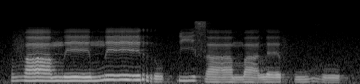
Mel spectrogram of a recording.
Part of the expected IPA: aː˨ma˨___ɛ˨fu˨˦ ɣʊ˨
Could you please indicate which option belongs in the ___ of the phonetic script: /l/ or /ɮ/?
l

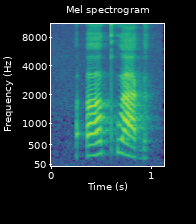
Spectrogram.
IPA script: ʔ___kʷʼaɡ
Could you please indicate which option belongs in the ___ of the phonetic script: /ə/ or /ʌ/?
ʌ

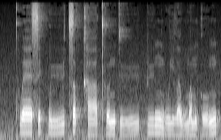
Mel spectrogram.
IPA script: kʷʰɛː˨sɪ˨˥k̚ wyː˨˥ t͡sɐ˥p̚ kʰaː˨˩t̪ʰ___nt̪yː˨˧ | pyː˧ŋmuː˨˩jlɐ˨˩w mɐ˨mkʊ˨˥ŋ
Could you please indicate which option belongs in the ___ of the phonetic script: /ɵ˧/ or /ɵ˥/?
ɵ˧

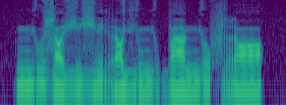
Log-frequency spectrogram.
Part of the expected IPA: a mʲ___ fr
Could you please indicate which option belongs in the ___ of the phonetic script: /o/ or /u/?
o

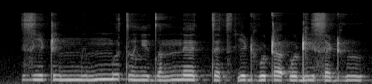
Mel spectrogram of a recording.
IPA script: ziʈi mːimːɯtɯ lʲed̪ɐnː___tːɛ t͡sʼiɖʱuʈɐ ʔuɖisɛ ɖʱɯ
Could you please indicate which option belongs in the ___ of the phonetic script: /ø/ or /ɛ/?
ɛ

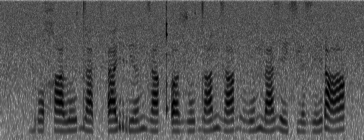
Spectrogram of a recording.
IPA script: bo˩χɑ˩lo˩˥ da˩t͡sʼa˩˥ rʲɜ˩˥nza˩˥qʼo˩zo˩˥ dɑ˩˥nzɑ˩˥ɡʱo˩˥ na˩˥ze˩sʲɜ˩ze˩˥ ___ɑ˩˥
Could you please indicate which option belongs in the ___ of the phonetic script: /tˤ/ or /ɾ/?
ɾ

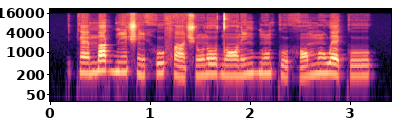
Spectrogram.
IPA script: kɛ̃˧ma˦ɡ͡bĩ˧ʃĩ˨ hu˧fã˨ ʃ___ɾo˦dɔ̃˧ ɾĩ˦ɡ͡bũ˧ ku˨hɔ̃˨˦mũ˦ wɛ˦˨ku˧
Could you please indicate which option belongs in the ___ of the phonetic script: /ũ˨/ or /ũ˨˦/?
ũ˨˦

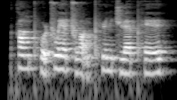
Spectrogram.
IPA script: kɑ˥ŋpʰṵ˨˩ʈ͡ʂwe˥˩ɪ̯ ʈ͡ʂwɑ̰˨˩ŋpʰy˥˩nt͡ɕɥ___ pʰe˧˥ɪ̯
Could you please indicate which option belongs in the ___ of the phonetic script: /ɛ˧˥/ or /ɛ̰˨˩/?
ɛ˧˥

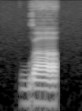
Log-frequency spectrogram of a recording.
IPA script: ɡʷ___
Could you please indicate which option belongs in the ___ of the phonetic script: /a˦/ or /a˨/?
a˨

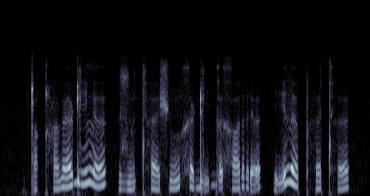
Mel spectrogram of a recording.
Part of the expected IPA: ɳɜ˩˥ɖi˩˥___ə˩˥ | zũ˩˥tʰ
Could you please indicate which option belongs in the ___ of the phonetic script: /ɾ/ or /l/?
l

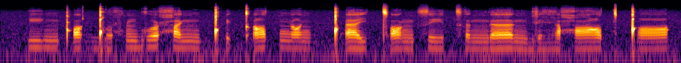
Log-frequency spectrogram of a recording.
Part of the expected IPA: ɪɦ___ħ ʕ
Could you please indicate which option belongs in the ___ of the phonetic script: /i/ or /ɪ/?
ɪ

